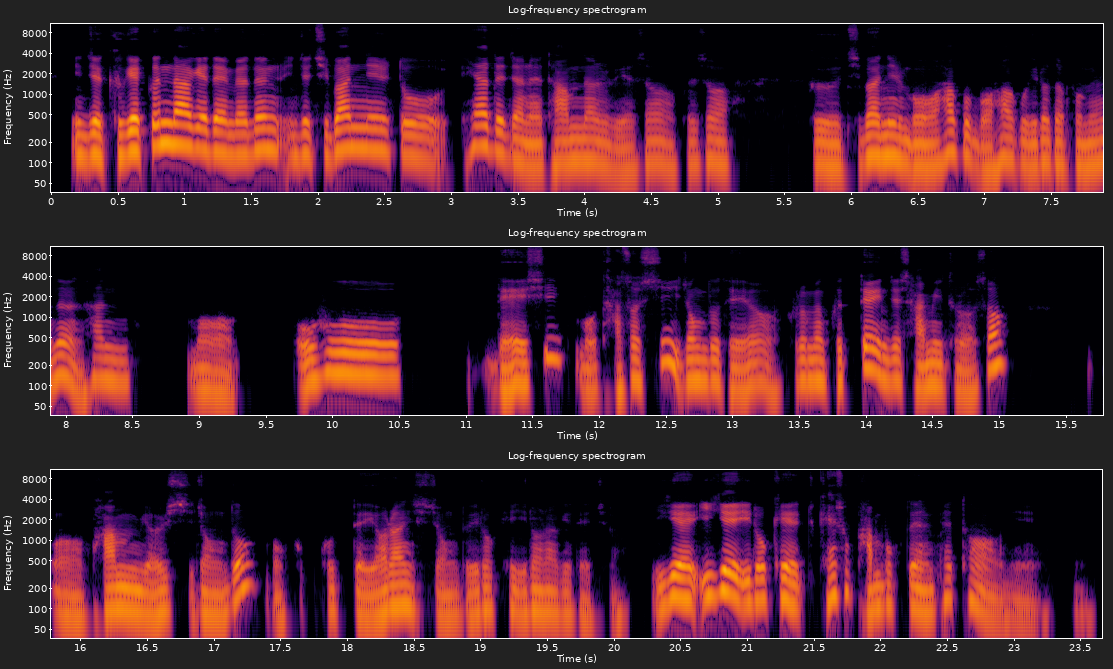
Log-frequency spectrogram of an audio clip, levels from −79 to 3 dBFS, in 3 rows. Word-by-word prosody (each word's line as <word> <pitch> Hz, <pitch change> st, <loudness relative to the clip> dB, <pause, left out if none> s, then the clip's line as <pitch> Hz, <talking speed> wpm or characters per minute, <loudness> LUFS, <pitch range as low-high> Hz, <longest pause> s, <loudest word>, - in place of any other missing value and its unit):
인제 130 Hz, +1 st, +4 dB
그게 140 Hz, +5 st, +5 dB
끝나게 180 Hz, -2 st, +6 dB
되면은 145 Hz, +2 st, +2 dB
인제 125 Hz, +1 st, -1 dB
집안일도 145 Hz, -6 st, +1 dB, 0.2 s
해야 175 Hz, 0 st, +3 dB
되잖아요 115 Hz, -, +1 dB
다음 105 Hz, +3 st, -2 dB
날을 100 Hz, -6 st, -2 dB
위해서. 90 Hz, +4 st, -5 dB
그래서 100 Hz, 0 st, -5 dB, 0.6 s
그 95 Hz, -2 st, -1 dB
집안일 125 Hz, +4 st, +1 dB
뭐 95 Hz, -1 st, +1 dB
하고, 130 Hz, +3 st, -1 dB
뭐 85 Hz, -3 st, -3 dB
하고 105 Hz, -5 st, -2 dB
이러다 100 Hz, 0 st, -2 dB
보면은 100 Hz, -, -1 dB
한 120 Hz, +4 st, -3 dB, 0.4 s
뭐 80 Hz, -6 st, -4 dB, 0.4 s
오후 140 Hz, +3 st, +3 dB, 0.7 s
4 95 Hz, +4 st, +2 dB
시? 245 Hz, -, -4 dB
뭐 90 Hz, -1 st, -4 dB
5 90 Hz, +7 st, -4 dB
시 220 Hz, -, -5 dB
이 -, -, 0 dB
정도 120 Hz, -1 st, +1 dB
돼요. 90 Hz, -1 st, -3 dB
그러면 120 Hz, 0 st, -1 dB
그때 165 Hz, +10 st, 0 dB
인제 120 Hz, -3 st, 0 dB
잠이 100 Hz, -1 st, -1 dB
들어서 90 Hz, -, -1 dB, 0.7 s
뭐 75 Hz, -3 st, -4 dB
밤 100 Hz, -2 st, +2 dB
10 85 Hz, +2 st, 0 dB
시 95 Hz, -, -9 dB
정도 90 Hz, -, 0 dB
뭐 70 Hz, -, -6 dB
고 -, -, -24 dB
고때 85 Hz, -5 st, -4 dB
11 110 Hz, +7 st, +2 dB
시 95 Hz, 0 st, -16 dB
정도 80 Hz, 0 st, -5 dB
이렇게 100 Hz, +3 st, -4 dB
일어나게 85 Hz, -1 st, -2 dB
되죠. 65 Hz, -2 st, -12 dB, 0.2 s
이게, 135 Hz, +7 st, +5 dB
이게 155 Hz, +3 st, +6 dB
이렇게 135 Hz, 0 st, +3 dB
이제 105 Hz, -, -12 dB
계속 150 Hz, +4 st, -3 dB
반복되는 105 Hz, -1 st, -1 dB
패턴이에요. 75 Hz, -, -5 dB, 0.3 s
음. -, -, -16 dB
105 Hz, 290 characters per minute, -23 LUFS, 90-135 Hz, 0.7 s, 끝나게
